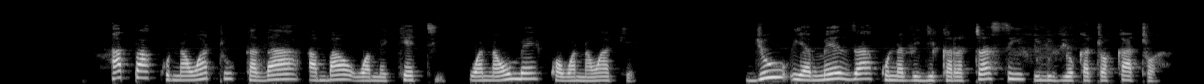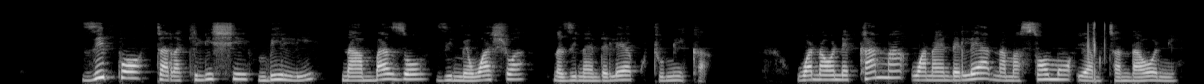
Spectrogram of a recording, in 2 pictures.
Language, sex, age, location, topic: Swahili, female, 36-49, Nairobi, education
